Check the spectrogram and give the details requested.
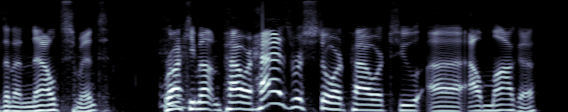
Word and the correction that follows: Amalga: Amalga. – Whatever. Almaga. – Amalga. A-M-A-L-G-A.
